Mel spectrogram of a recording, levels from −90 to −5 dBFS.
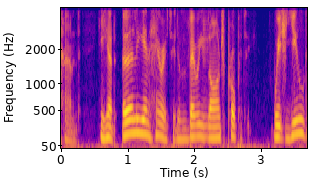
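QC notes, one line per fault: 2.14–2.23 s, burst of packet loss: a run of consecutive packets went missing or arrived too late to play. The receiver covers the gap by extending the last sound it had, fading it for about 66 ms, so the last sound is briefly held and dims away. Playback then resumes about 60 ms further on, leaving that stretch absent. Throughout, nothing is heard above 4 kHz, which fits a G.711 A-law call path at 64 kbps.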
